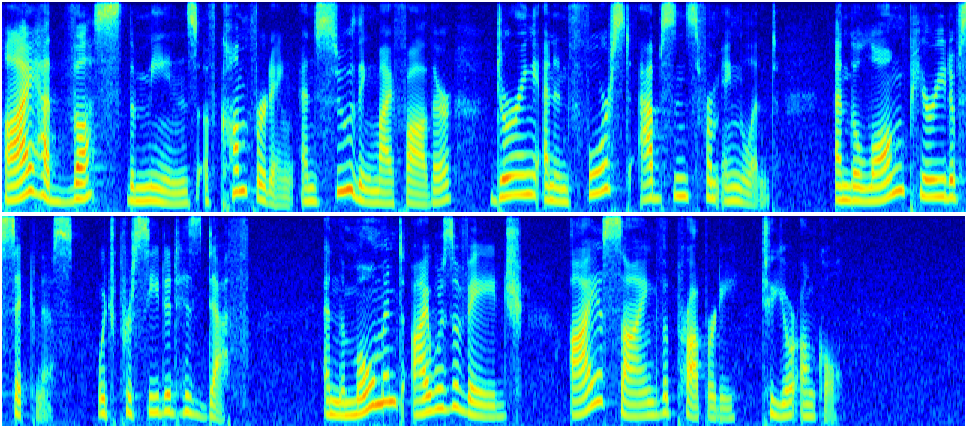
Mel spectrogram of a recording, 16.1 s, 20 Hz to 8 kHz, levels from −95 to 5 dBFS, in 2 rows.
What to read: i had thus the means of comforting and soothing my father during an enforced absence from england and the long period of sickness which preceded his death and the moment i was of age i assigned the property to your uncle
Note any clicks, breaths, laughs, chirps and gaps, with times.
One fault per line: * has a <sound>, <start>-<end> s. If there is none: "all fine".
all fine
